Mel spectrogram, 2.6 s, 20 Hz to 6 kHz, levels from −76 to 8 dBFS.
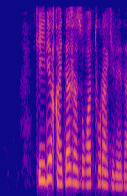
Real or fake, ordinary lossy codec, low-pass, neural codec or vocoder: real; AAC, 24 kbps; 5.4 kHz; none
